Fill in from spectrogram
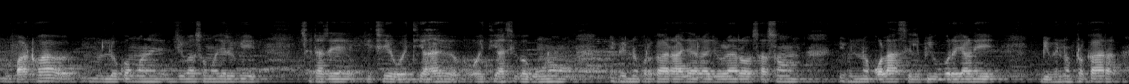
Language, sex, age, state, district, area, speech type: Odia, male, 18-30, Odisha, Balangir, urban, spontaneous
